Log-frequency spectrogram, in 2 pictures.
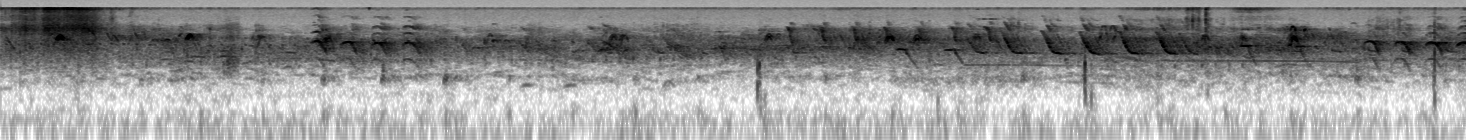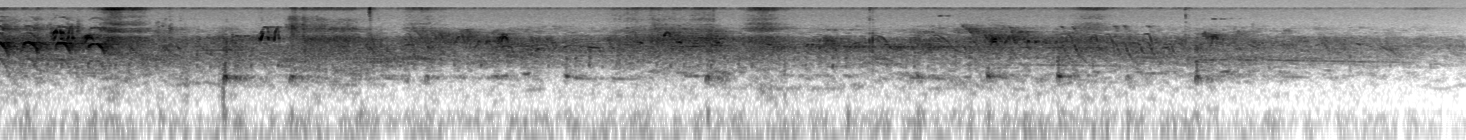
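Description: Faint birdsong: scattered chirps and several fast trills of quickly repeated high notes, busiest in the first half.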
